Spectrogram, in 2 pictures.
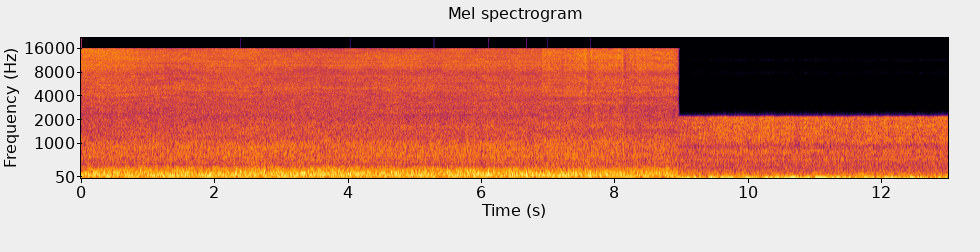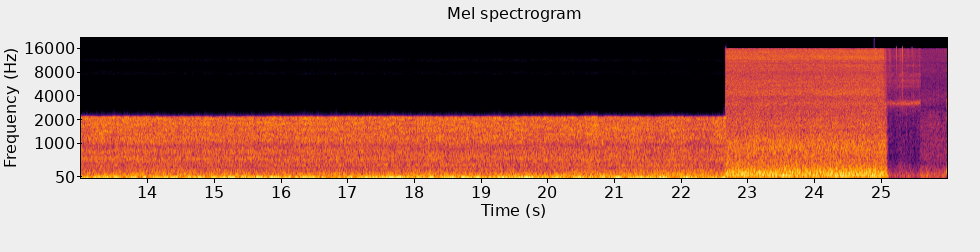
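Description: A flamethrower running with a loud, steady rush of flame. The sound turns muffled for a long stretch in the middle, then cuts off suddenly about a second before the end.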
